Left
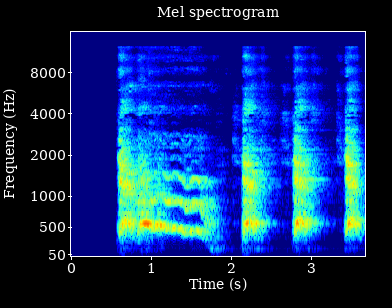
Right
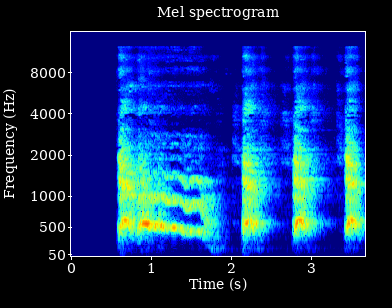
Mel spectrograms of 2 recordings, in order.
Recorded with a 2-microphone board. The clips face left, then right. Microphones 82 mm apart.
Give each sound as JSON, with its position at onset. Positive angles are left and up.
{"t": 0.6, "sound": "a dog barking", "side_deg": -25, "distance_m": 1.5}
